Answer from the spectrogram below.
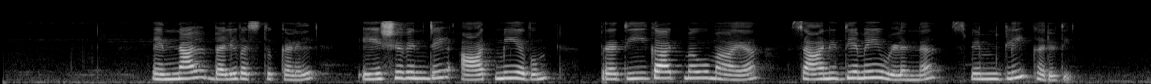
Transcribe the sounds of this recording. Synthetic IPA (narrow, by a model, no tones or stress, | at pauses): e̞nːaːlbɐliʋɐst̪ukːɐɭil | eːɕuʋinde̞aːt̪mijɐʋum | prɐðiːɡaːt̪mɐʋumaːjɐ | saːnid̪ʱjɐme̞ːuɭːenːɐsʋimɡɭikɐɾuðḭ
